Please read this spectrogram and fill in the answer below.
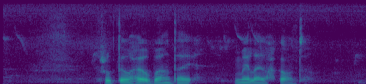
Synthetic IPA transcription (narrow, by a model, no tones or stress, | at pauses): r̥ʊɡt̪ʰɐwɑħɑjʊ̰baːɦɐnt̪ʰɐɦɛj | mɛːlɛjwɑħkʰɐʕʊnt̪ʰɔ̥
